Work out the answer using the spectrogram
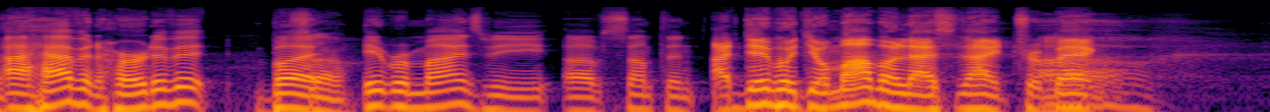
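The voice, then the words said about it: A poor impression. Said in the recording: “terrible impression”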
